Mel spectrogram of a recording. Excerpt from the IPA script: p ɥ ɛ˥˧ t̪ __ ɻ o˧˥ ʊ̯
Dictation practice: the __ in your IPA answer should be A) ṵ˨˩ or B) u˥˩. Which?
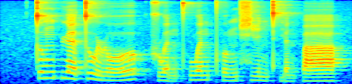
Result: B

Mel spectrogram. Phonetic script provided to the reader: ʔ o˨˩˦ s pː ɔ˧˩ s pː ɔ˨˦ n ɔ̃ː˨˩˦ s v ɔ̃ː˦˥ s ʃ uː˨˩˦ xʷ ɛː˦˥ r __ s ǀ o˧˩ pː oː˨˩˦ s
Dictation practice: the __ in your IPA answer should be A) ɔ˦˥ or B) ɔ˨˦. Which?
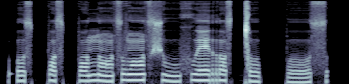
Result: A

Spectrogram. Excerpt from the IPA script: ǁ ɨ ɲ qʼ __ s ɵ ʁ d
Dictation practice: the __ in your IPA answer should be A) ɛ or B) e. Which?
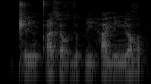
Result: B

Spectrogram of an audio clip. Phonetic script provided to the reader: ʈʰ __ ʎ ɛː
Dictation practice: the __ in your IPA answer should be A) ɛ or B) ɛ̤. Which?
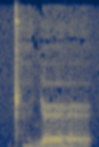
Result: B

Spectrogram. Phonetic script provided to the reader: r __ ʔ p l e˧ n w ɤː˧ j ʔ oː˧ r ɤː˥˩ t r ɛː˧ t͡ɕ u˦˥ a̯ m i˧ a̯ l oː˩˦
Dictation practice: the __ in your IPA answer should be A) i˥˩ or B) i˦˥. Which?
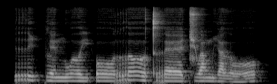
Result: A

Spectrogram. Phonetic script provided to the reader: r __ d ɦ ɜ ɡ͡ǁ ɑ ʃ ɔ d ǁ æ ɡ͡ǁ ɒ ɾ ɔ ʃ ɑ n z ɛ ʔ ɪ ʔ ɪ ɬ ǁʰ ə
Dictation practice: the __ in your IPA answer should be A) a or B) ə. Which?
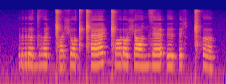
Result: B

